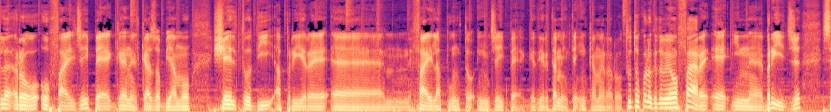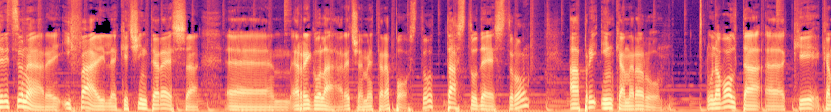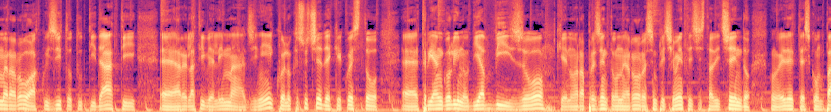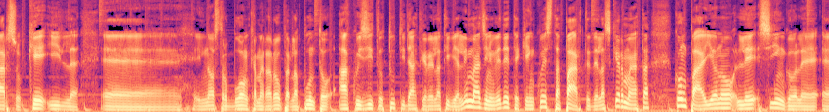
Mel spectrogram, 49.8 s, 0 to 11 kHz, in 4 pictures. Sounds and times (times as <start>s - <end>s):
Music: 0.0s - 49.8s
Speech: 0.0s - 49.8s.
